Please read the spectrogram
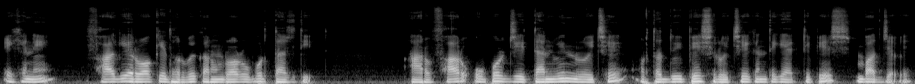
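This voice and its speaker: A man teaching Quran reading, spelling out letters and vowel marks one by one, then chanting each word in a long, drawn-out melody. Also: mid-range voice, flat delivery, gravelly, warm tone. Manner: slow measured spelling with drawn-out melodic recitation. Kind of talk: spelling out and reciting Arabic verses.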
